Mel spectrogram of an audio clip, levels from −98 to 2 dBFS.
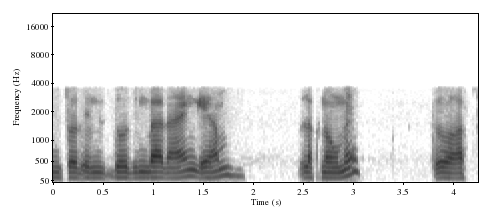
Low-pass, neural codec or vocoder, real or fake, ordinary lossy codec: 3.6 kHz; none; real; none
